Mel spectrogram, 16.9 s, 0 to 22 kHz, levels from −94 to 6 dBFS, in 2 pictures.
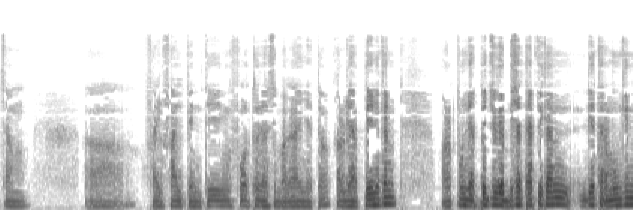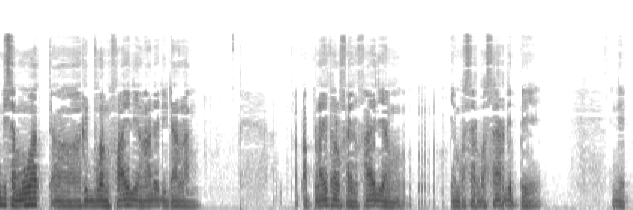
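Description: A speech recording whose treble was likely rebuilt by HE-AAC compression, with spectral band replication copying lower bands upward instead of coding them; the heavy damage fits a very low bitrate around 12 kbps. Sibilants turn gritty and metallic, and nothing remains above 11.1 kHz. Pre-echo occurs where the codec spread quantisation noise across a block holding a sharp onset, so about 20 ms of hiss precedes the attacks at 3.36 to 3.38 s and 15.20 to 15.22 s, leaving them soft and smeared.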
